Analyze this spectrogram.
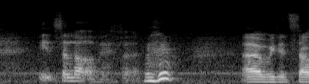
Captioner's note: laughs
